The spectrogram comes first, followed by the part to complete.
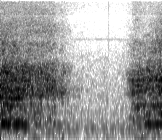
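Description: Faint steady background hum and hiss from a video-call microphone. It drops to dead silence for about a second midway, then returns.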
